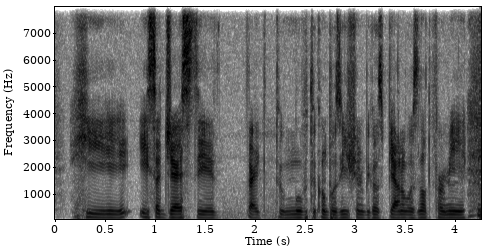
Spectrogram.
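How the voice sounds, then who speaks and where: A man with an Italian accent, medium-pitched and flat in a monotone, at a moderate pace. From Italy. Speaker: film composer. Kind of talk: panel discussion. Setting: stage with audience.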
